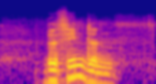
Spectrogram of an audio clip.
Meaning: 1. to discover, to find 2. to be located, to find oneself
- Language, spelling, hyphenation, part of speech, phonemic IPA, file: Dutch, bevinden, be‧vin‧den, verb, /bəˈvɪndə(n)/, Nl-bevinden.ogg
